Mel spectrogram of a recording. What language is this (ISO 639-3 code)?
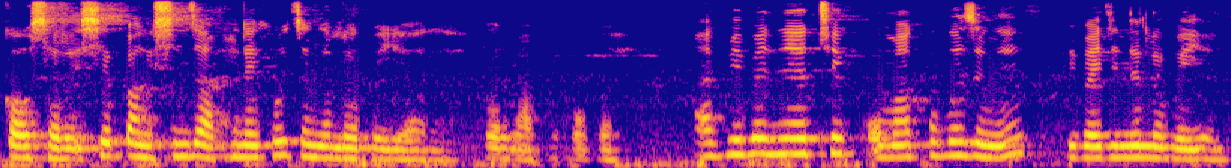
brx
